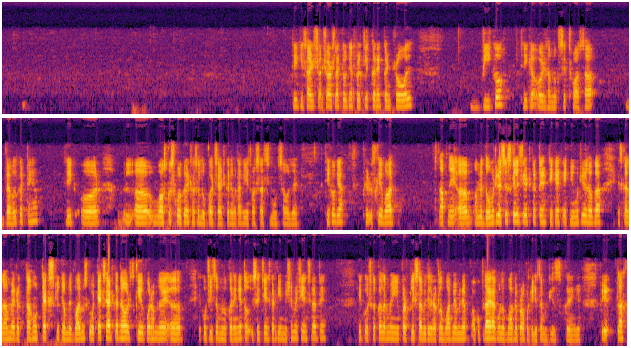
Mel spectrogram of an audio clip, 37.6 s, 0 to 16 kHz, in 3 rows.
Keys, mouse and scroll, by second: 0.1-2.8 middle drag, 2.8 shift+click, 3.3-5.1 middle drag, 5.1 shift+click, 5.7-8.7 middle drag, 9.6 ctrl+b, 23.5-24.5 drag, 24.6-27.6 drag, 30.3-32.6 drag, 37.2-37.5 drag.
